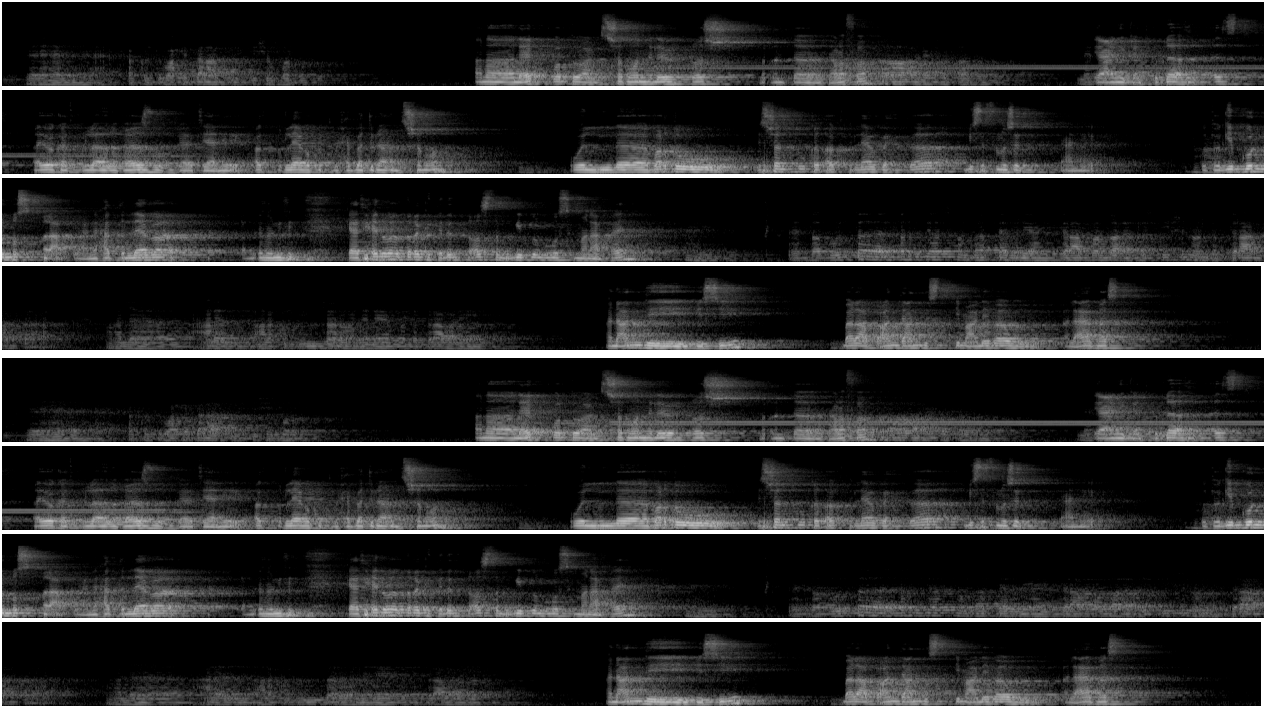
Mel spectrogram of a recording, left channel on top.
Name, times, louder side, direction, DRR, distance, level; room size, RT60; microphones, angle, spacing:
voice 1, 0.2-2.9 8.7-9.9 10.8-11.9 17.8-18.0 24.4-24.9 26.4-26.7 32.1-32.4 33.1-38.3 38.9-42.6 46.1-46.4, left 1 dB, 50° left, -1 dB, 2.2 m, -42 dB
voice 2, 4.7-7.3 7.7-8.7 10.9-12.3 12.9-17.0 18.3-19.9 20.2-22.8 23.2-23.5 24.7-27.0 27.3-27.4 27.6-31.6 43.9-45.2 46.3-49.0, equal, ahead, 0 dB, 0.7 m, -27 dB
Alarm, 6.1-14.3, right 6 dB, 85° right, 4.3 m, -46 dB
21.5 x 18.0 x 2.3 m, 2.1 s
head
